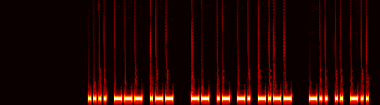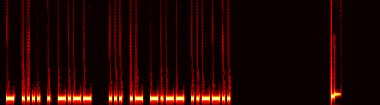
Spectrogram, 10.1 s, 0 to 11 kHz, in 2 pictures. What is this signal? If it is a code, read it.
Morse code, heard as a keyed tone, about 34 wpm, 700 Hz. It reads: HOW MANY DID THEY SAY?
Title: Sentences from Top 1000 Words - Review Part 1 - 35wpm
